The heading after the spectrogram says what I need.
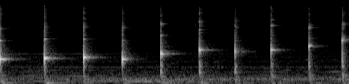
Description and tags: Sound from xylophone All notes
